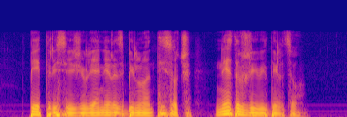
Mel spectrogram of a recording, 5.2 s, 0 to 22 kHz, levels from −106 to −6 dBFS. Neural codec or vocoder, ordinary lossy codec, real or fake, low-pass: none; none; real; 7.2 kHz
